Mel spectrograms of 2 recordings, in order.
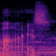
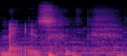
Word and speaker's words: Mays: Not Mize. Mays.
